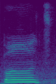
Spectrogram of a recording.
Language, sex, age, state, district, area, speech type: Kashmiri, female, 30-45, Jammu and Kashmir, Srinagar, urban, read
